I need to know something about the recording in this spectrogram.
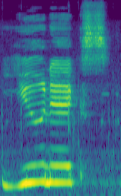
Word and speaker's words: Unix: Is it like Unix? That's Unix with a U sound.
